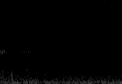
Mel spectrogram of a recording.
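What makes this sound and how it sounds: A plastic NECA horror action figure is shaken in a shake test to check for loose parts. Only a quiet, low rumble of handling is heard, with no rattle. Nothing inside moves, so the figure is judged a good one.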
